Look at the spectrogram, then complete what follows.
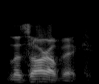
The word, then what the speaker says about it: Lazarovic: Stefan. Stefan. Lazaroic. Lazarovic. Okay. All right.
